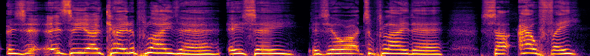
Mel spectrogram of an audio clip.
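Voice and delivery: high mock Essex mum, slowed; imitating a posh-ish Essex mother. Essex mum asking if her son can play: high mock Essex voice. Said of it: "she was like".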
